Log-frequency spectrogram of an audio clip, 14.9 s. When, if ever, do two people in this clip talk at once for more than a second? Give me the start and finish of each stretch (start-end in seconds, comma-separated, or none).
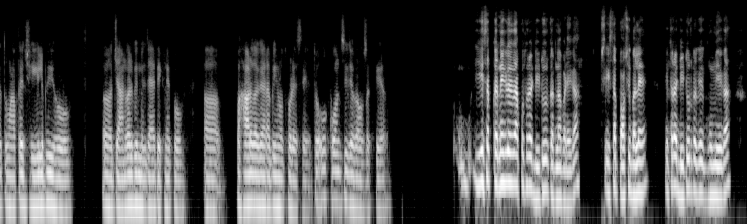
none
